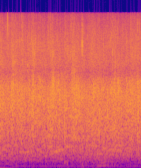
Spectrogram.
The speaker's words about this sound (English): Why don't you give a hand clap of praise to the Lord for the apostolic leadership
